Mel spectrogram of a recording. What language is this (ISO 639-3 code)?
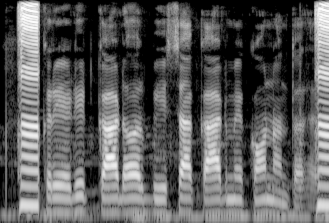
mag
